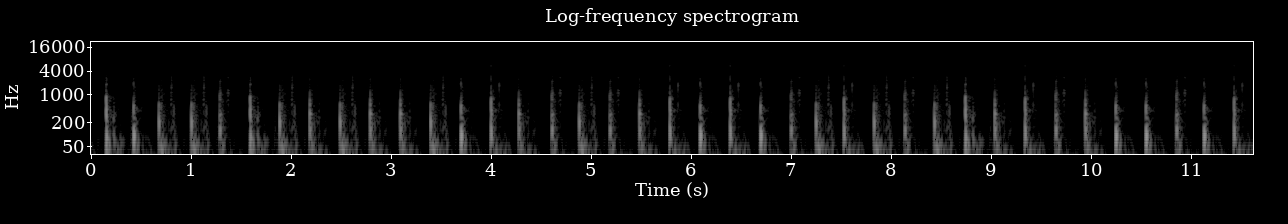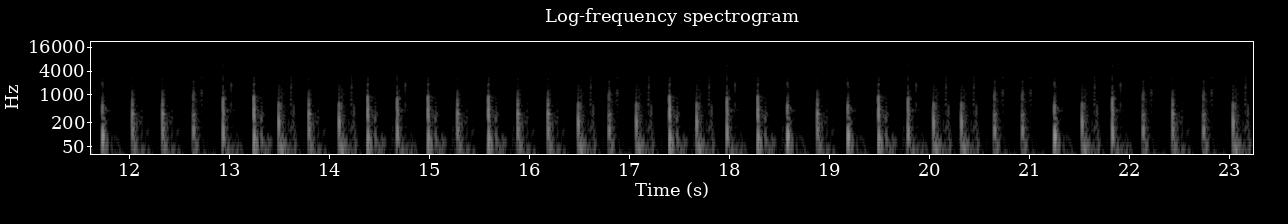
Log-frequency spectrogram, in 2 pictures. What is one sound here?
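Quick footsteps tap steadily on stone.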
